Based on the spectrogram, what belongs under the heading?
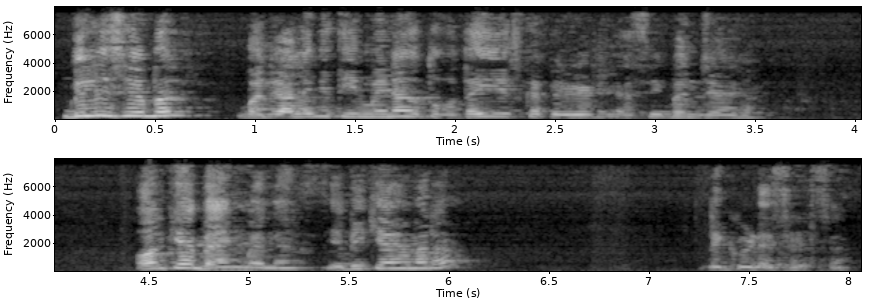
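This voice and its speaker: A man's voice: high-pitched, a little mellow, lo-fi sound. A man teaching an accounting class, talking casually and asking and answering his own questions. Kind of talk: classroom lecture.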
